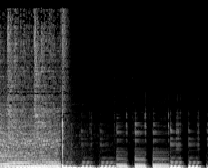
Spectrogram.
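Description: Rock music with electric guitar and bass guitar. It starts full and sustained, breaks on a sharp hit about a second in, then turns to short, choppy chord stabs with brief silences between them.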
